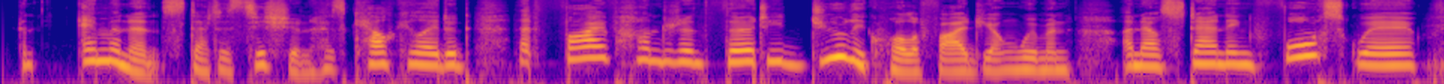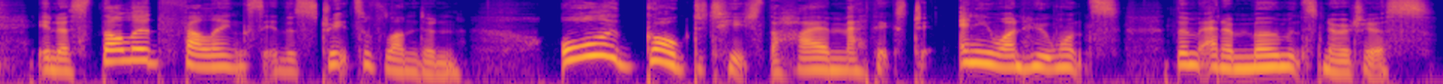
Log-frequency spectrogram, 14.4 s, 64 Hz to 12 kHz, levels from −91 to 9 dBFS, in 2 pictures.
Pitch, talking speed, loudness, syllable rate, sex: 205 Hz, 185 wpm, -20 LUFS, 6.0 syllables/s, female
